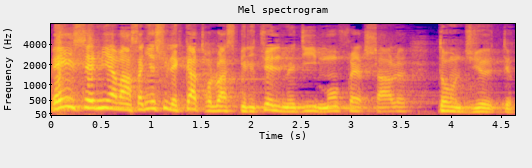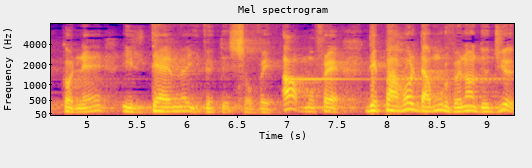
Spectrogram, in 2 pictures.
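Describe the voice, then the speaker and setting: An unremarkable speaking voice from a man, fairly high in pitch, with lively intonation at a moderate pace. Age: 60s. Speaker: former occultist giving testimony. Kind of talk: testimony. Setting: stage with audience.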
